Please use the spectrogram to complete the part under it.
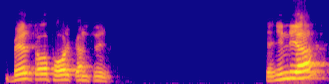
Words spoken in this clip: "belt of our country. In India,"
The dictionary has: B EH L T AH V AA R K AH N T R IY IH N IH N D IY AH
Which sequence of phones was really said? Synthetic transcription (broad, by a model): B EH L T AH P AA R K AH N T R IY IH N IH N D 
